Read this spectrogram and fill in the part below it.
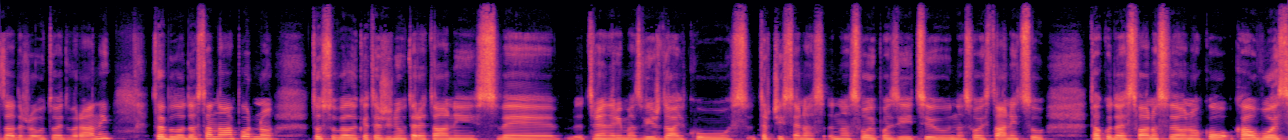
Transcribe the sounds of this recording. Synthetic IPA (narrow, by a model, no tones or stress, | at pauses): zad̪ɾrʒaut̪o̞jd̪ʋoɾaːnit̪ojebiːlˠo̞d̪o̞st̪anaːpo̞ɾno̞t̪o̞ːsuʋe̞like̞t̪e̞ʒineut̪eɾet̪aːnisʋet̪ɾene̞ɾimazʋiːʒd̪aʎkʰust̪r̩t͡ʃise̞nanasʋo̞jupo̞ziːt̪sijunasʋo̞just̪anit̪sut̪ako̞d̪aje̞st̪ʋaːɾnosʋe̞o̞no̞kokaoʋo̞ːjs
